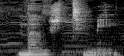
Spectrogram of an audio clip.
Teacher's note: most 跟 to 两个 t 叠词连读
